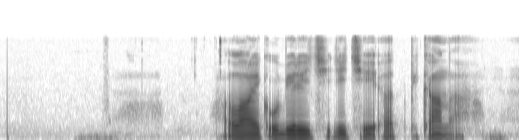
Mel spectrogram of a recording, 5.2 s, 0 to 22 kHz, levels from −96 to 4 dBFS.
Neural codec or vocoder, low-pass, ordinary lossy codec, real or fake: none; 7.2 kHz; none; real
